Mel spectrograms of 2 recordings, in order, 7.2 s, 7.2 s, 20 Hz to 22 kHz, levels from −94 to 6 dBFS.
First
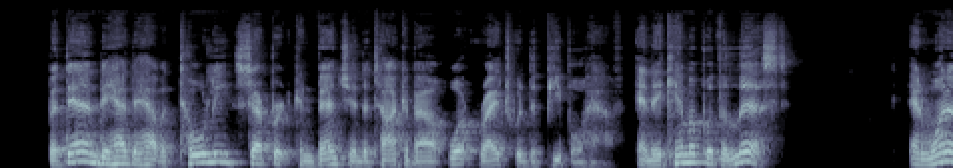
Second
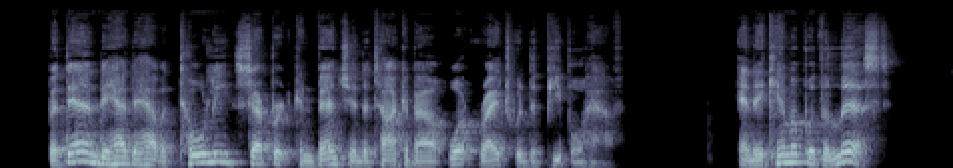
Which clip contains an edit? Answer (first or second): first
